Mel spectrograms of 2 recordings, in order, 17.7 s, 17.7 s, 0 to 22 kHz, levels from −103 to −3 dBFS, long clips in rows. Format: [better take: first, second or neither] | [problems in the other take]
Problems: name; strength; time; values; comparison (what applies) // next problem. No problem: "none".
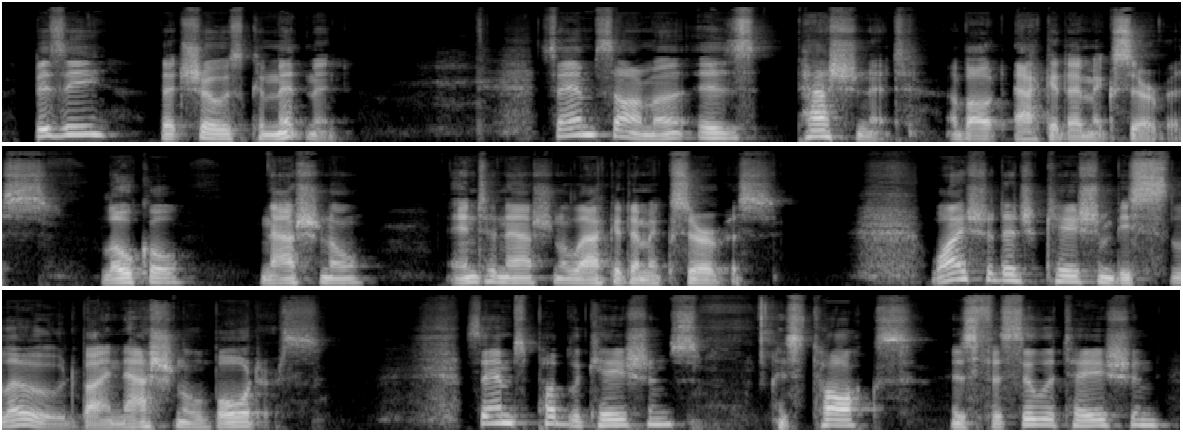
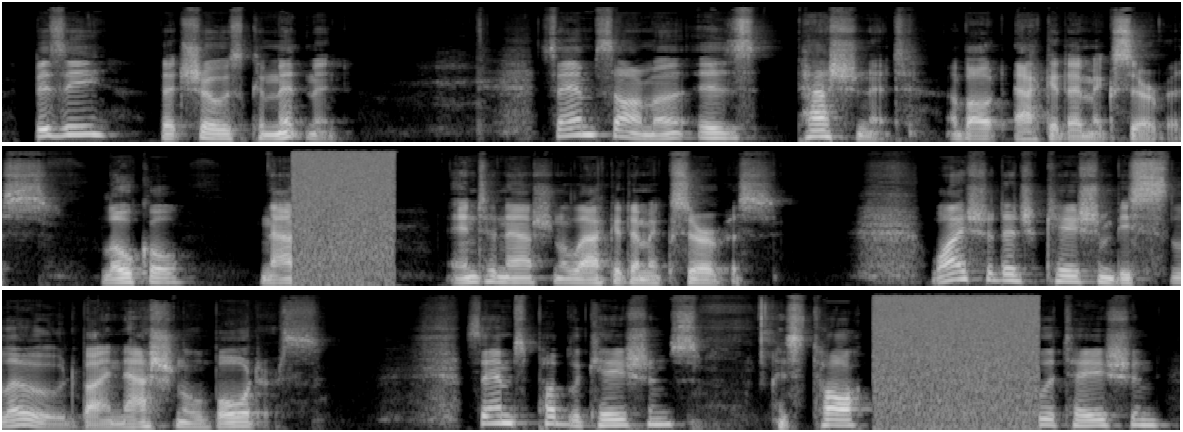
first | audio cutting out; filled with static; at 7.5 s for 0.5 s and at 16 s for 1 s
